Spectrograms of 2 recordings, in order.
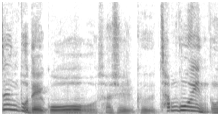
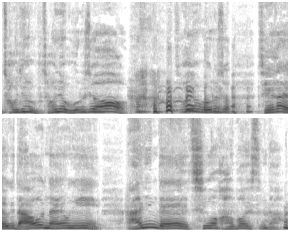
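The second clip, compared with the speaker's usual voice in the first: put-on slow, slurred, peeved, annoyed voice; 3 semitones higher than usual. Trying out a new version of an impression: slurred, mock-irritated imitation voice. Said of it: "이런 식".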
